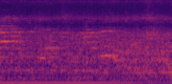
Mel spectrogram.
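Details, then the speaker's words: Airmax stand electric fan, bought secondhand, running after repair: fault was only a blown fuse, bushings left as free wheel turns freely; steady low mains hum and even whir, no surging or stalling, starts right away. "Ayun, mandar na. Kita nyo? Ibig sabihin, fuse lang talaga."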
